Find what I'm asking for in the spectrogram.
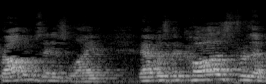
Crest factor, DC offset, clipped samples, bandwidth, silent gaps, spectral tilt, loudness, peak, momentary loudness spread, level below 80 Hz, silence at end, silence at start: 16 dB; under 0.1%; under 0.1%; 15 kHz; none; -6 dB/octave; -27 LUFS; -10 dBFS; 10 LU; -60 dBFS; 0 s; 0 s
